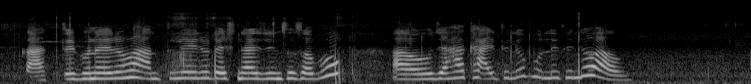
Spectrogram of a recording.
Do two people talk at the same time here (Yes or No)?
No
